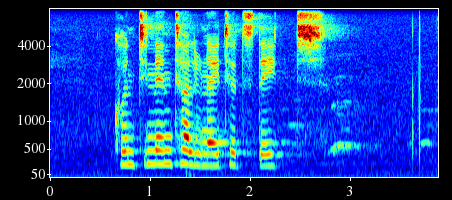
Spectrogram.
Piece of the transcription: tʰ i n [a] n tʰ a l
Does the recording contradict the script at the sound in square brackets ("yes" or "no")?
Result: yes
